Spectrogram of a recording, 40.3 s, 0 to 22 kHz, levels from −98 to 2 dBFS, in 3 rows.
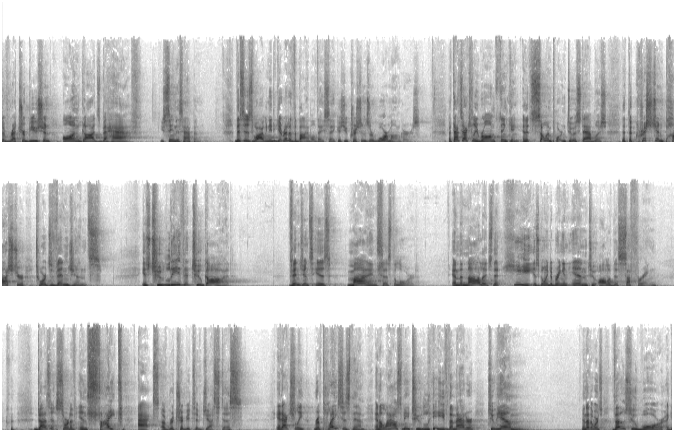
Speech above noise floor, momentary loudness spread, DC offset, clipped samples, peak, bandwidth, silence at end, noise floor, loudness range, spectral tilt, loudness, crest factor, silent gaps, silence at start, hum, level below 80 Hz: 36 dB; 12 LU; under 0.1%; under 0.1%; -4 dBFS; 17 kHz; 0 s; -60 dBFS; 3 LU; -4 dB/octave; -24 LUFS; 22 dB; none; 0 s; none; -62 dBFS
